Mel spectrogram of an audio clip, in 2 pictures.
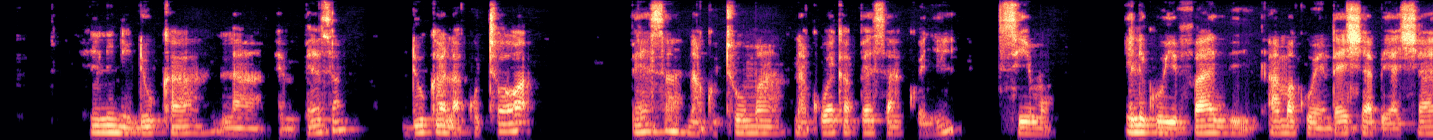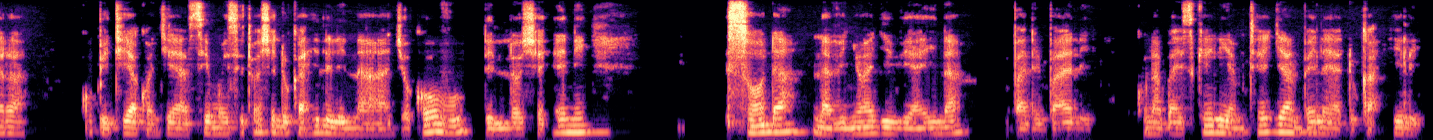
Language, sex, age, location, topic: Swahili, male, 25-35, Kisumu, finance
